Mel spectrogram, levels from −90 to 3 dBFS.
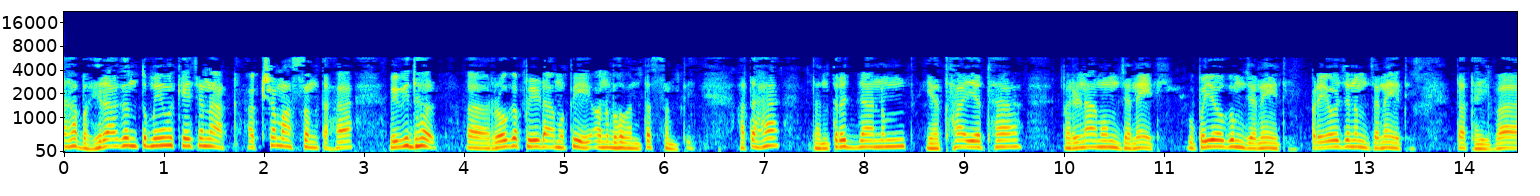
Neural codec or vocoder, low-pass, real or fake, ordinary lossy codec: codec, 24 kHz, 3.1 kbps, DualCodec; 7.2 kHz; fake; MP3, 24 kbps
